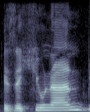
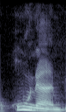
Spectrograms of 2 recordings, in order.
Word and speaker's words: Hunan: Jim finally decided after much consternation to order the Hunan beef or Hunan beef or... How do you say it? – Either one.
